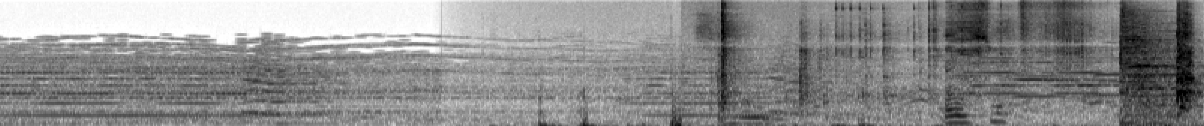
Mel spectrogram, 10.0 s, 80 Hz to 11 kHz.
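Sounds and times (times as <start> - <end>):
deep low thumps: 3.8 - 6.0.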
